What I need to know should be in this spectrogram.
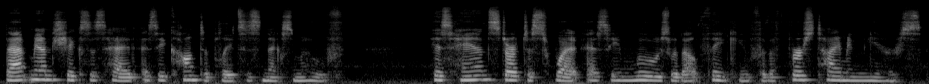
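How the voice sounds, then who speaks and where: A woman narrates a dramatic story with a solemn, measured delivery. Her voice sits a little low for a woman, and she reads slowly, as scripted narration for an audio drama. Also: low-quality recording.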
